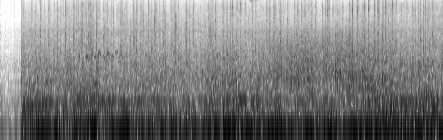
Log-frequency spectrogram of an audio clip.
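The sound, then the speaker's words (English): Motorbikes driving through an abandoned parking garage. Their engines roar in abruptly just after the start and hold as a loud, steady, low droning rumble to the end. “The bikes drive through the garage.”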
